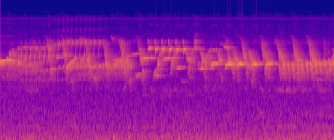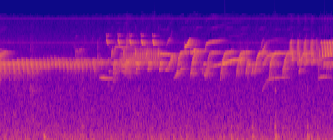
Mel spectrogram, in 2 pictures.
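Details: A European goldfinch sings a fast, continuous, high twittering song of liquid chirps and short buzzy trills over faint hiss, as a male and female are being paired.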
